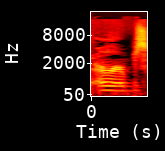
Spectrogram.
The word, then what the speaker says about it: herb: Like that's it's kind of like how they can't pronounce herbs correctly. How do they say herbs? Herb you don't say the H.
